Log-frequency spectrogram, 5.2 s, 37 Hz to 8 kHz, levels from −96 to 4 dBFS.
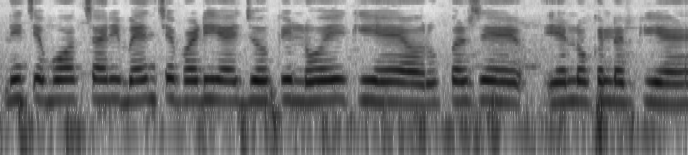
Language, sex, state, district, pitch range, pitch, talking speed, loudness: Hindi, female, Rajasthan, Barmer, 235-255 Hz, 245 Hz, 210 wpm, -13 LUFS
